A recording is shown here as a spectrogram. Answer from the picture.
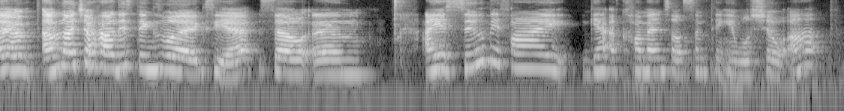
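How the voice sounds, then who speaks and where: A woman's high voice in a Lithuanian accent, fairly slow, with ordinary pitch variation and big swings in loudness. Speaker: lifestyle vlogger. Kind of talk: casual chat. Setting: live stream at home. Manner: hesitant.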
